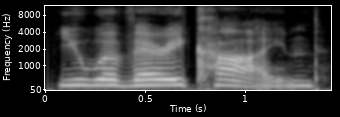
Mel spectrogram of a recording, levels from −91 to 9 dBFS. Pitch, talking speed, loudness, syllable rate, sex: 210 Hz, 170 wpm, -14 LUFS, 4.5 syllables/s, female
